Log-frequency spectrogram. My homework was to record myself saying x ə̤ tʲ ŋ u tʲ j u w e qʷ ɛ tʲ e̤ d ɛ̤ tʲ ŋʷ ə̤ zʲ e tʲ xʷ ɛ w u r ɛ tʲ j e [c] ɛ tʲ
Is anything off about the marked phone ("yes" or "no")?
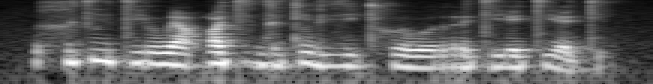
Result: yes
